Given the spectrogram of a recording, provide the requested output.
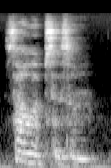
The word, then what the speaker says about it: solipsism: Solipsism.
